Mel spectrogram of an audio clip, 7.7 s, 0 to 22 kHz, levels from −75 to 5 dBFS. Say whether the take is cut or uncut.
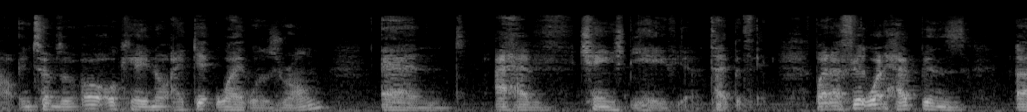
cut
